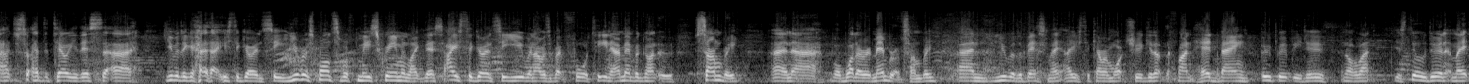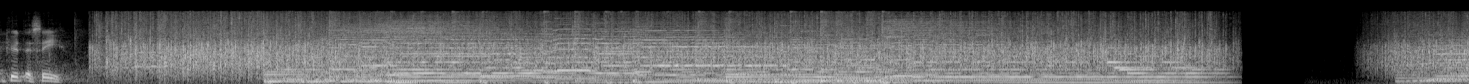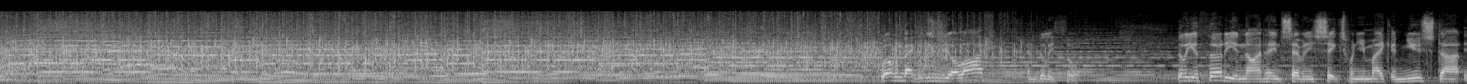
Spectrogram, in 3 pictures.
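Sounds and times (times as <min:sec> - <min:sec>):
audience applauding: 0:15.6 - 0:27.1, 0:28.2 - 0:40.2
music with long held notes: 0:17.4 - 0:27.1, 0:28.6 - 0:42.4.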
